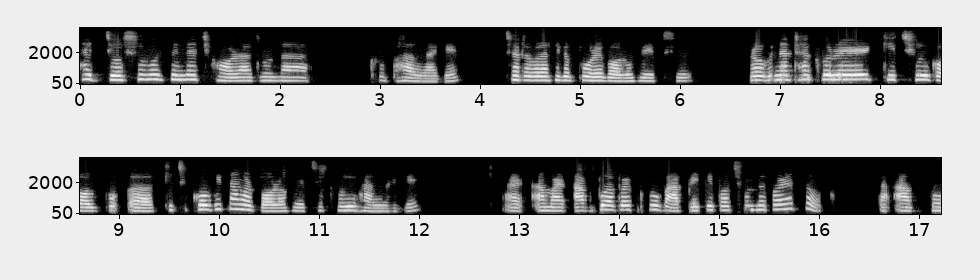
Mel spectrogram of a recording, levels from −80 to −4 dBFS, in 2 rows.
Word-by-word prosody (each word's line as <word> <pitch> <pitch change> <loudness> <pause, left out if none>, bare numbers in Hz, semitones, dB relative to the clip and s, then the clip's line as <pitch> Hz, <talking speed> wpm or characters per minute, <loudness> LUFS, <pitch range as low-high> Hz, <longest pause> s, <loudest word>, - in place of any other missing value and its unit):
হ্যাঁ, 255 -2 +1
জসিম 230 +3 +2
উদ্দিনের 245 0 +1
ছড়া 185 -1 +1
গুলা 190 -1 -2 0.8
খুব 200 -2 -13
ভাল 180 -3 0
লাগে। 150 +3 -5 0.5
ছোটবেলা 210 -3 +3
থেকে 210 -1 +1
পড়ে 195 -2 +5
বড় 170 -1 +1
হয়েছি। 175 +1 -6 0.7
রবীন্দ্রনাথ 220 +3 +3
ঠাকুরের 245 +1 +5 0.3
কিছু 240 +1 -3 0.2
গল্প 180 -1 +2 0.2
অ্যা 180 - +2 0.3
কিছু 225 +1 -8
কবিতা 255 +3 +2
আমার 240 -3 +4
পড়া 170 0 +2
হয়েছে। 180 +2 -7
খুবই 205 0 +2
ভাল 170 -3 -1
লাগে। 160 +3 -11 1.0
আর 175 - 0 0.2
আমার 190 -1 +3 0.2
আব্বু 190 +4 -1
আবার 235 +1 0 0.2
খুব 240 -1 0 0.2
আবৃতি 195 +5 -3
পছন্দ 225 +2 -4
করে 255 +3 +1
তো। 280 - 0 0.7
তো - - -2 0.2
আব্বু 185 +2 -4
205 Hz, 130 wpm, -15 LUFS, 185-240 Hz, 1.0 s, পড়ে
